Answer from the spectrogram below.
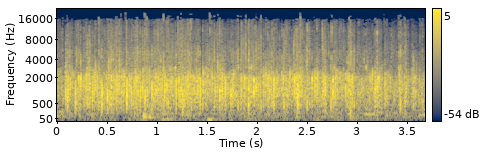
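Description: A crowd claps steadily, a dense wash of many hands applauding at an even, fairly loud level throughout, with no voices standing out.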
